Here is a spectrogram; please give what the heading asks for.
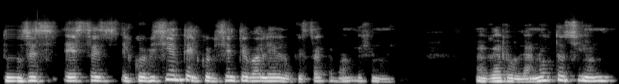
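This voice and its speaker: Man, lecturing online, thinks aloud, mutters to himself, slightly high voice, dull lo-fi sound. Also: normal speed, dark tone, husky. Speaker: engineering lecturer. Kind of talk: online class lecture with screen sharing.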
